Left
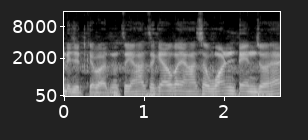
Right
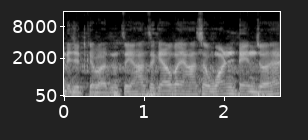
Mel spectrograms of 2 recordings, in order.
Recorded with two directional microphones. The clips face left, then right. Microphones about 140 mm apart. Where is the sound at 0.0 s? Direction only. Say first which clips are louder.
Left 5 dB; 55° left (ahead or behind).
